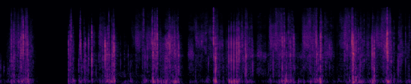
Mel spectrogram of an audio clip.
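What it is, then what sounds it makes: Stack of loose paper pages. Long red-painted nails and fingertips quickly riffle and flip through a thick stack of old, yellowed loose paper pages lying on a fabric tablecloth. After a brief pause near the start, the clip is a dense run of crisp, bright paper flutter, rubbing and crinkle with short sharp snaps.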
